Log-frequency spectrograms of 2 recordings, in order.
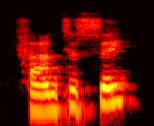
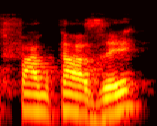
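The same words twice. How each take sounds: First: The middle consonant is an s sound. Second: The middle consonant is a z sound. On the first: The speaker calls it right. "English people would say fantasy" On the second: The speaker calls it wrong. "not fantasy, but in some northern accents, the z is possible"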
